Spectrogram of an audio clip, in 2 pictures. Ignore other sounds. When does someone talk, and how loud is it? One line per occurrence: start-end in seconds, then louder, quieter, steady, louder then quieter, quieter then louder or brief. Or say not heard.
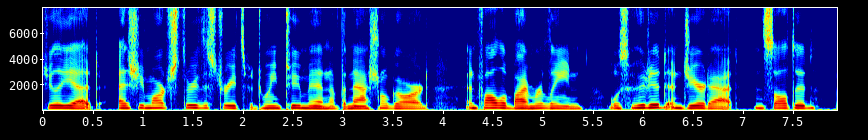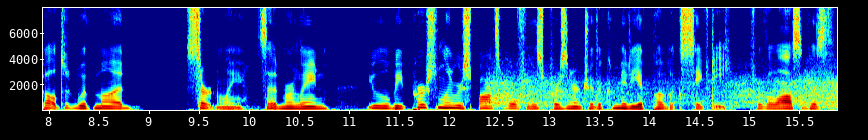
0.0-15.8 steady.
